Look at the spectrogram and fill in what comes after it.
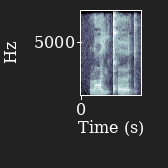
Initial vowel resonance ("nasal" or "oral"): oral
